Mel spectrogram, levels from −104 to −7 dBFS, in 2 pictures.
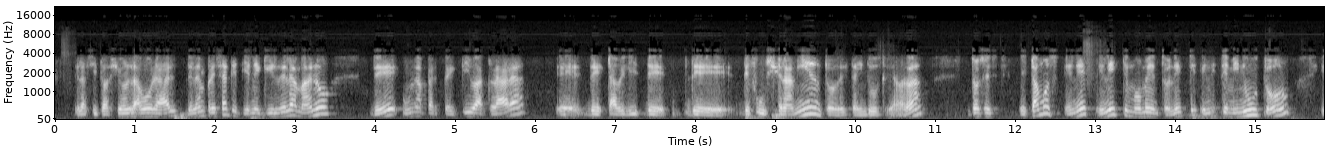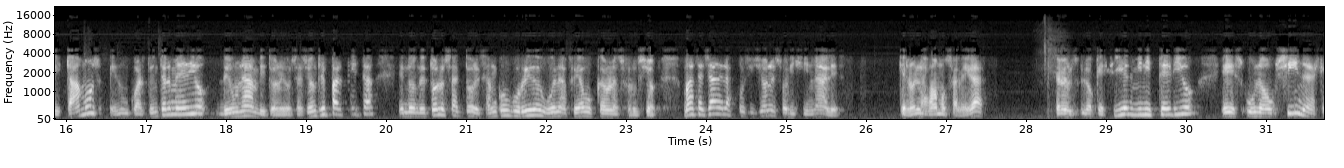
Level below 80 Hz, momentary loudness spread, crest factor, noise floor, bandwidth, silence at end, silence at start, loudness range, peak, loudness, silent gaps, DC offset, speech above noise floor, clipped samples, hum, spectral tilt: -66 dBFS; 10 LU; 20 dB; -69 dBFS; 6.4 kHz; 0 s; 0.25 s; 3 LU; -6 dBFS; -25 LUFS; none; under 0.1%; 44 dB; under 0.1%; none; -6 dB/octave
